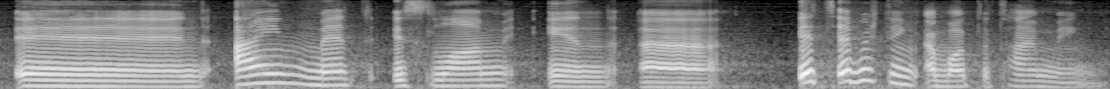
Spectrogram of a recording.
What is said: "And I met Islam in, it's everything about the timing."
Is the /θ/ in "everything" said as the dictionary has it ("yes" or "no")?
yes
